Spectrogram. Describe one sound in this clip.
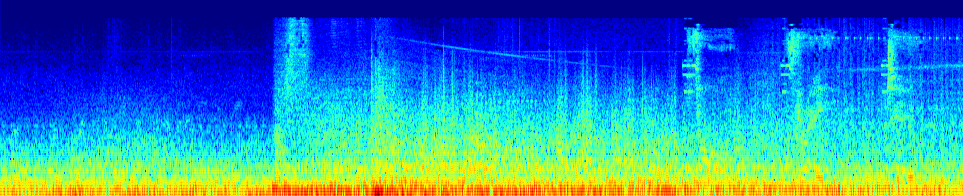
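A spaceship engine hums with a deep, steady rumble.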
